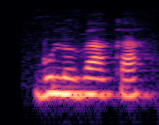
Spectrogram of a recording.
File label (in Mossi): "bulvãka", moore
